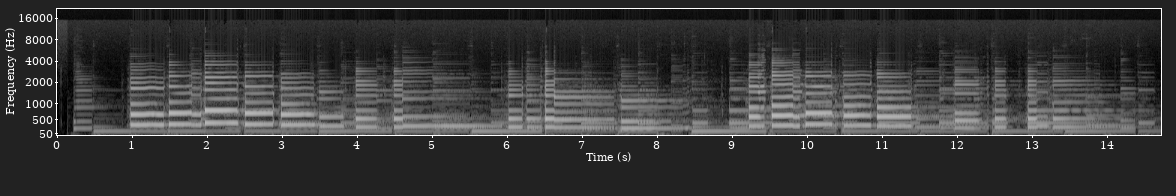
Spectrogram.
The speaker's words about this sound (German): Also vier Takte C Major 7, vier Takte C Moll 7.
